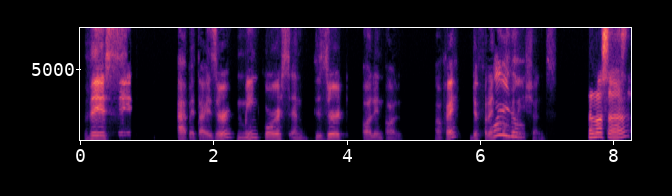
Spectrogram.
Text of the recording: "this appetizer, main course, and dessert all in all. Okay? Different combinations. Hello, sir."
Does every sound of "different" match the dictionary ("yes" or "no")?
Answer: no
